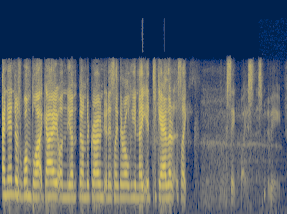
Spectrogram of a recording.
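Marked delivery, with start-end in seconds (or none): 3.8-5.6 barely audible, whispered exasperation; hushed, voiceless aside of despair; exasperated mutter. Acted. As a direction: mutter it under your breath in disbelief. Acting out exasperation at cheesy scene.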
